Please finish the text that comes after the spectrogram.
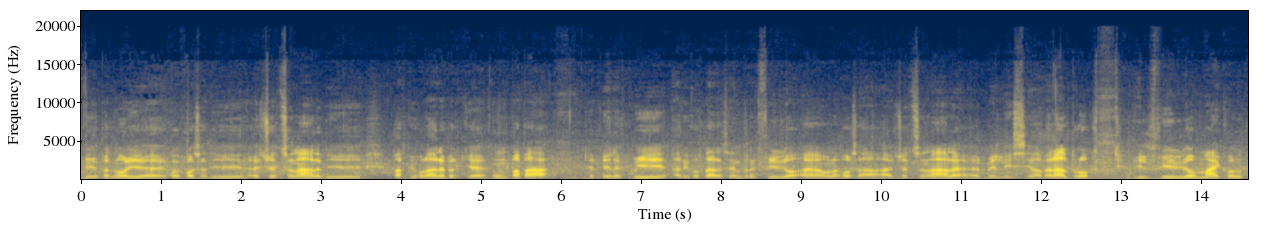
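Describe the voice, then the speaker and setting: A man giving an earnest, measured formal speech as a local community speaker. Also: on the low side, level tone, noisy background.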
